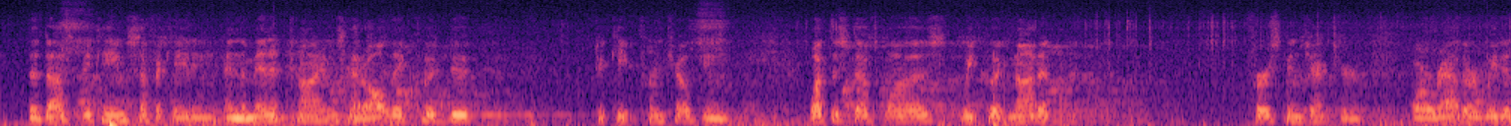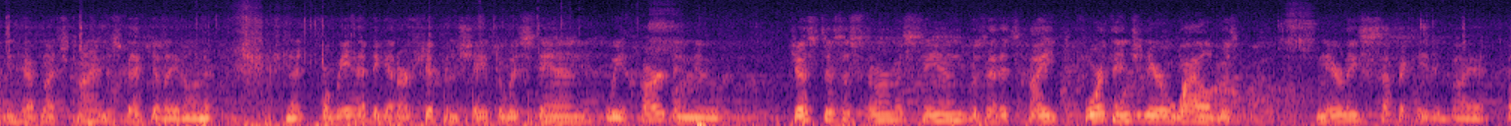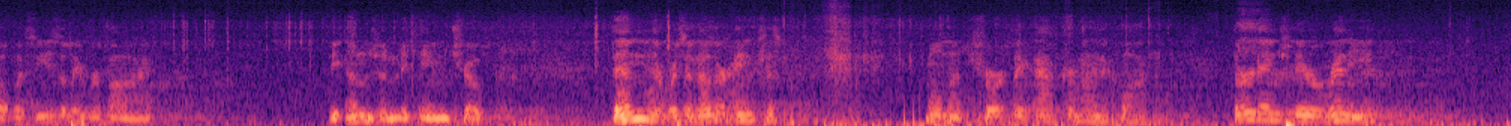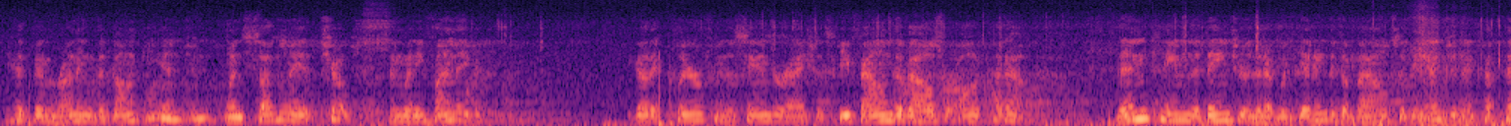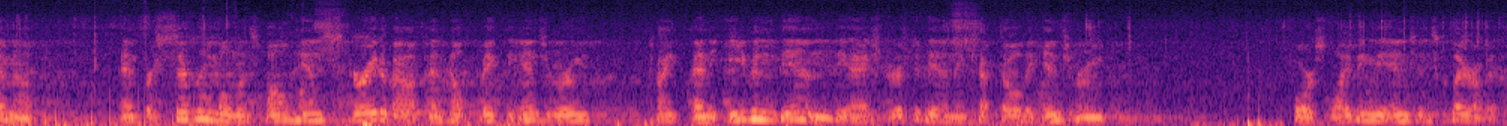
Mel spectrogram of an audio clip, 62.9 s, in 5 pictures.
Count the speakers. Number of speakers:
1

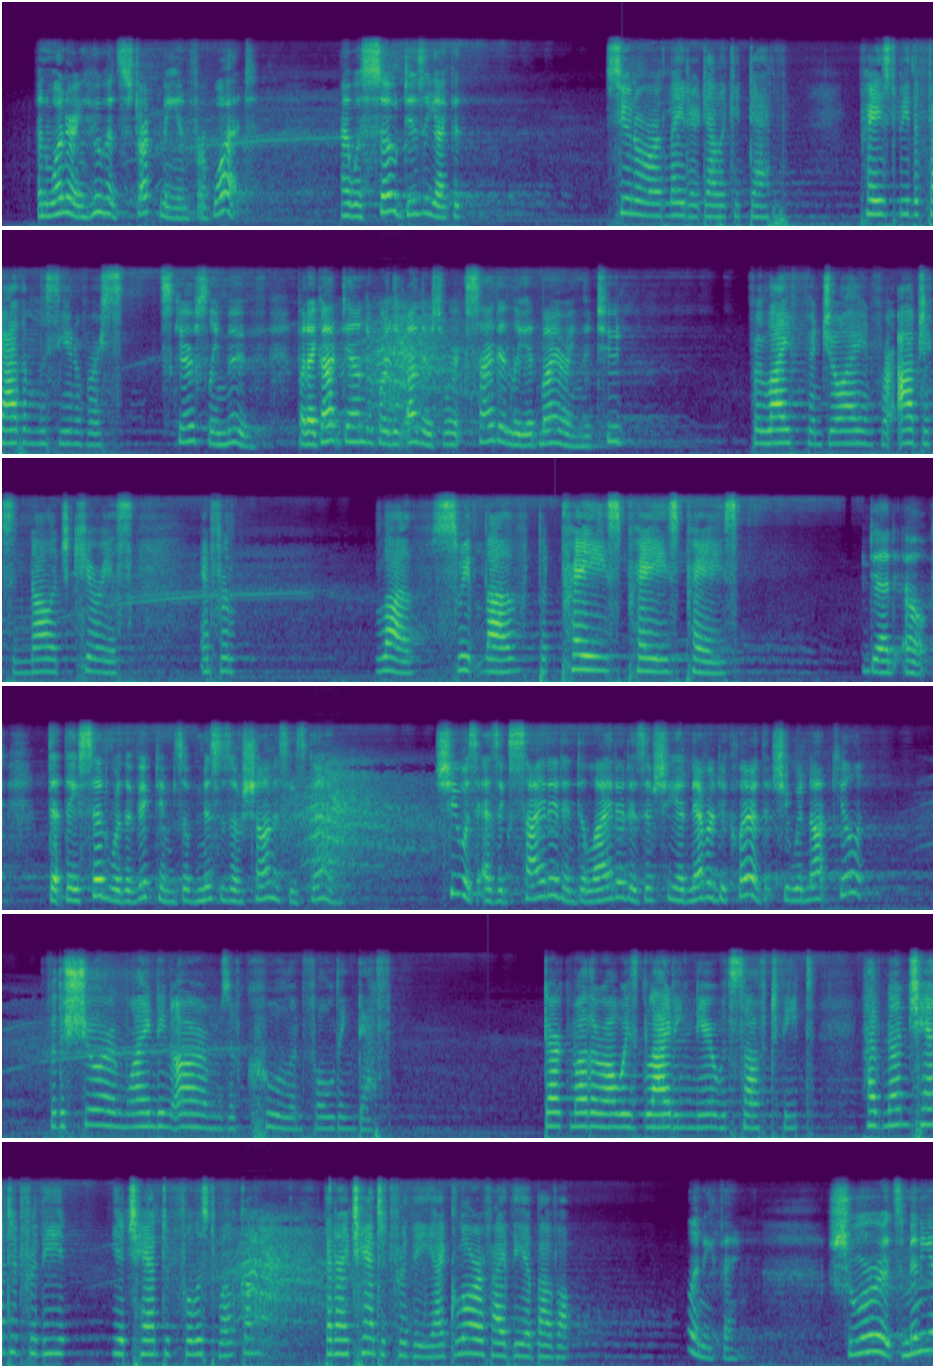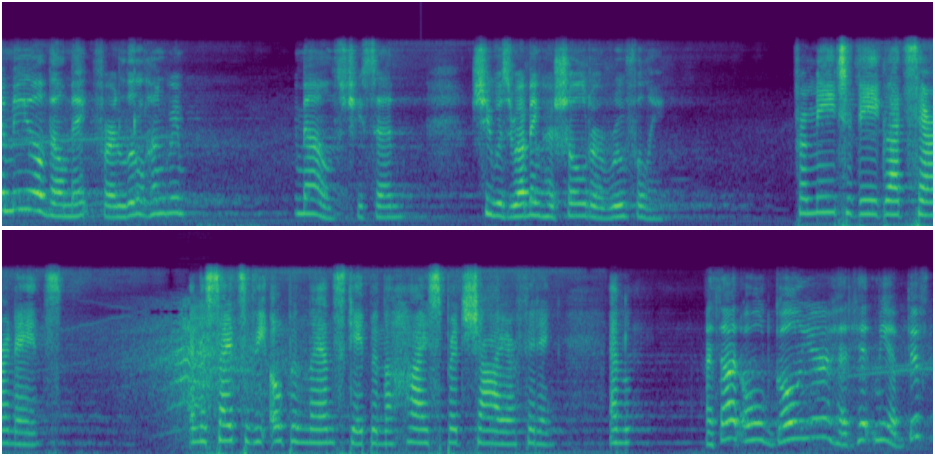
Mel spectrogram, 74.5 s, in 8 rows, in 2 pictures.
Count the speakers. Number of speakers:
2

